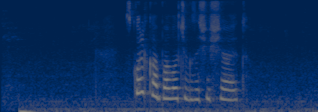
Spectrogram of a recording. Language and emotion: Russian, neutral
